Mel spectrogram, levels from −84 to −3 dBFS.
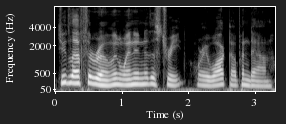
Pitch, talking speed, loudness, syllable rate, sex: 155 Hz, 270 wpm, -17 LUFS, 6.0 syllables/s, male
